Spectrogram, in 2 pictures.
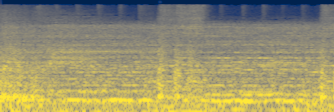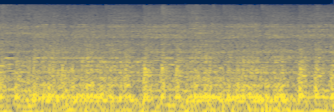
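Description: Hardcore punk band playing live: distorted electric guitar, bass and a drum kit, on a raw bootleg recording. The cymbal wash thins out twice in the first half before the full band carries on.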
